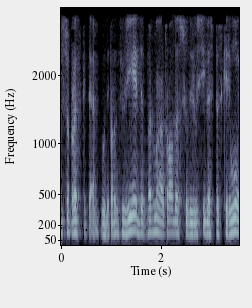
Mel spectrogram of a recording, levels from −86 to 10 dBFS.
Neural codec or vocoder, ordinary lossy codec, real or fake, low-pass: codec, 16 kHz, 0.8 kbps, ZipCodec; MP3, 24 kbps; fake; 3.6 kHz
